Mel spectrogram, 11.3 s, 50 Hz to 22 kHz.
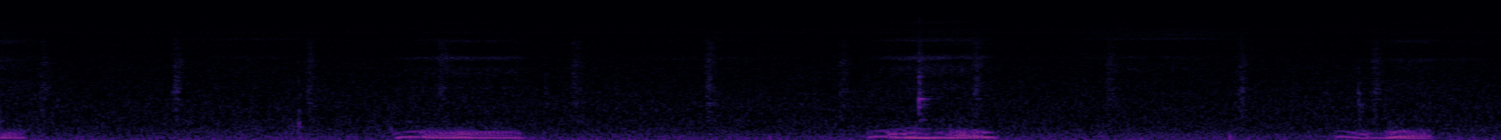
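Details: Pet dog snoring while asleep, recorded December 2016: low rumbling snores about every 3.5 seconds, roughly 18 a minute, in a quiet room.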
